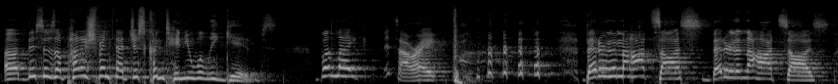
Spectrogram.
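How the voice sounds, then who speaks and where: A woman's voice: sits high, expressive, moderate pace, a bit bright, reverberant. A woman streamer talking and joking through a voice changer filter, sometimes singing goofy song lines. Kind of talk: casual stream chat.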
